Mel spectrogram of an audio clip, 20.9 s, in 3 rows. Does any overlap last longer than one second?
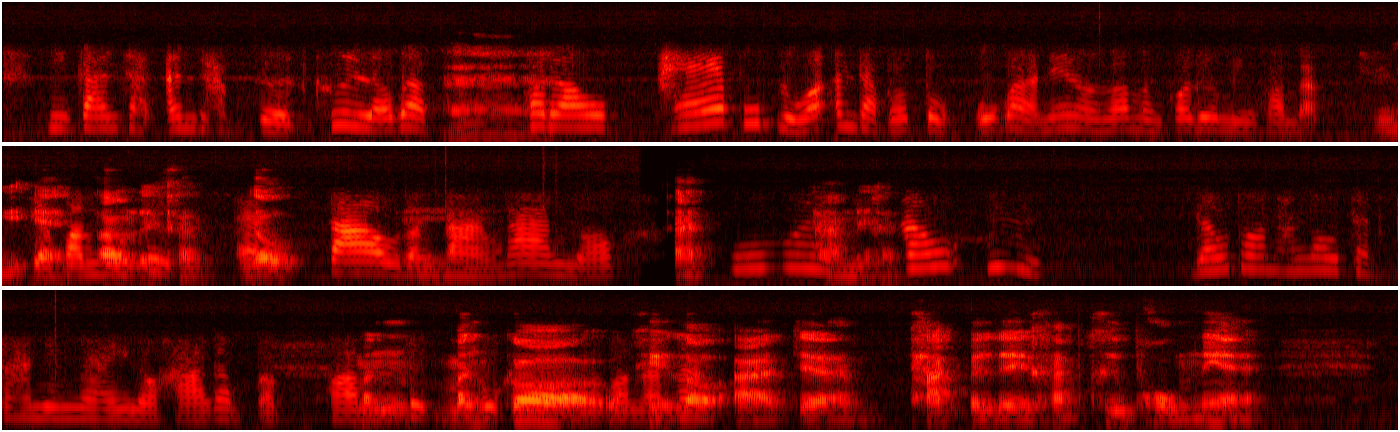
Yes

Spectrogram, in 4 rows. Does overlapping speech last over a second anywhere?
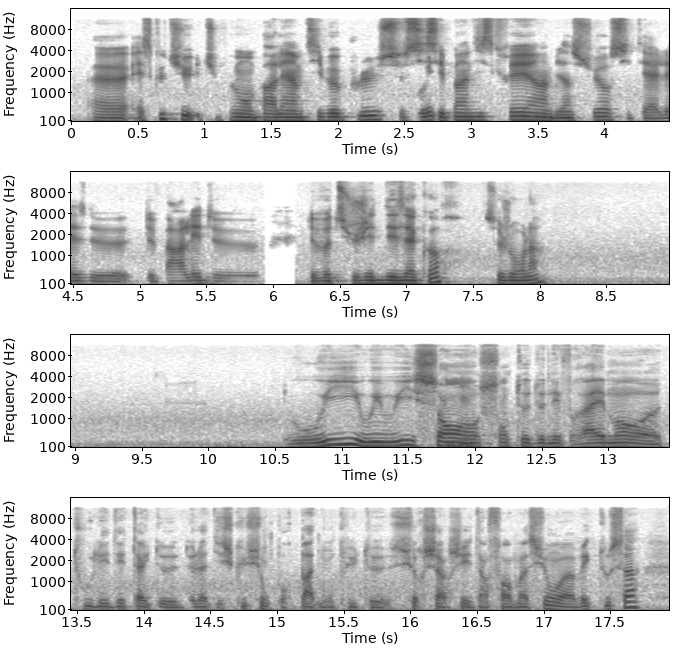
No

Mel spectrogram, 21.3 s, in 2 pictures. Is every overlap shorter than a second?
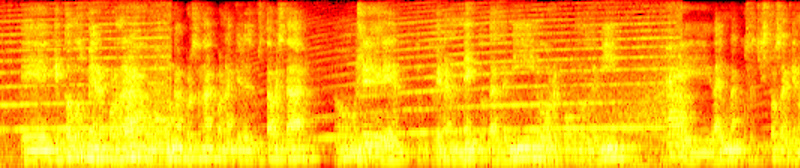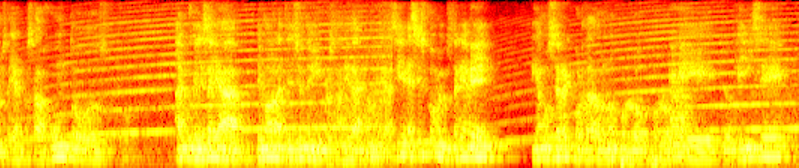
Yes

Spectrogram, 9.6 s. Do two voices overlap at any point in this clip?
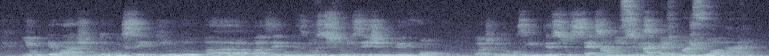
Yes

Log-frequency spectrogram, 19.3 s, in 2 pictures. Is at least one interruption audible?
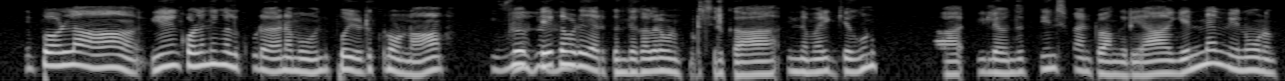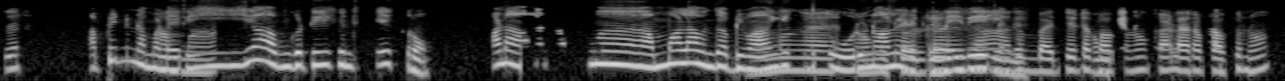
Yes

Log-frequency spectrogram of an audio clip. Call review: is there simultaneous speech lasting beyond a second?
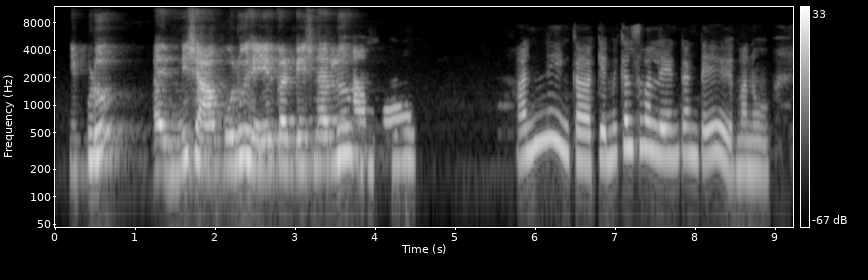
No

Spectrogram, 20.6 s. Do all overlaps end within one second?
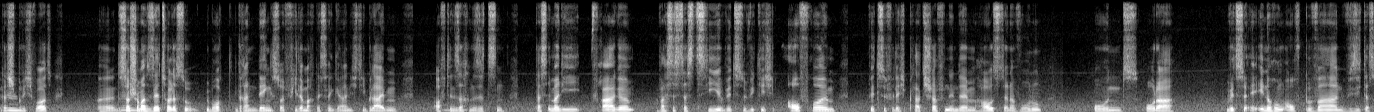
Yes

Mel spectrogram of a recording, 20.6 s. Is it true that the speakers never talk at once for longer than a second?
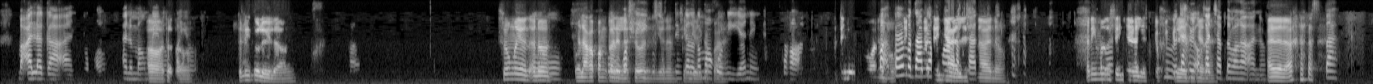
No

